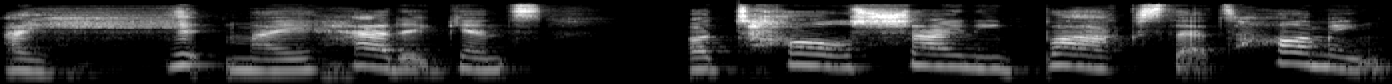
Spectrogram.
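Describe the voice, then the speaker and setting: A woman performs in a put-on character voice. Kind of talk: first-person children's story reading. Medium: read story. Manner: lively, dramatic.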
